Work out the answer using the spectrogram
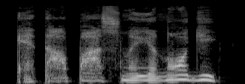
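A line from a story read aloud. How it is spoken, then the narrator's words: Quiet hiss. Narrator (Russian): шипел он потихоньку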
